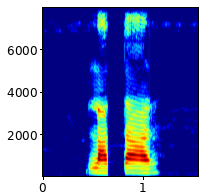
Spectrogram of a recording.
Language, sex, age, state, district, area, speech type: Santali, female, 18-30, West Bengal, Paschim Bardhaman, rural, read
